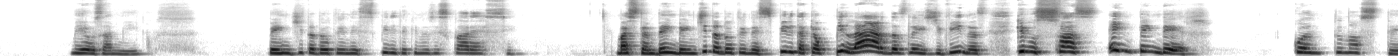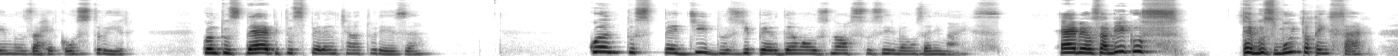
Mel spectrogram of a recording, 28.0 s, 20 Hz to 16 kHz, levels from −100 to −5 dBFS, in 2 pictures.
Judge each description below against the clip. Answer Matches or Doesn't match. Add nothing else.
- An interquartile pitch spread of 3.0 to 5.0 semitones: Matches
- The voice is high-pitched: Matches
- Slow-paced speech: Matches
